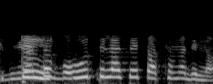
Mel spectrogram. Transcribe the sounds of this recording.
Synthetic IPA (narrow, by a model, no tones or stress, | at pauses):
bʱiat̪ɔbəɦut̪ilasepɾɔt̪ʰəməd̪ina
